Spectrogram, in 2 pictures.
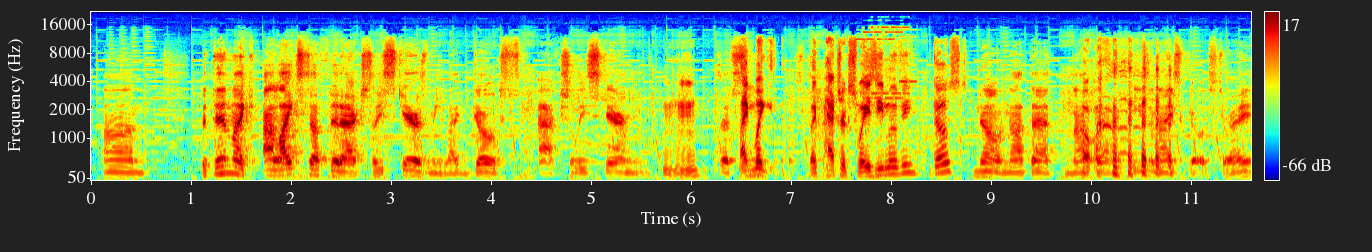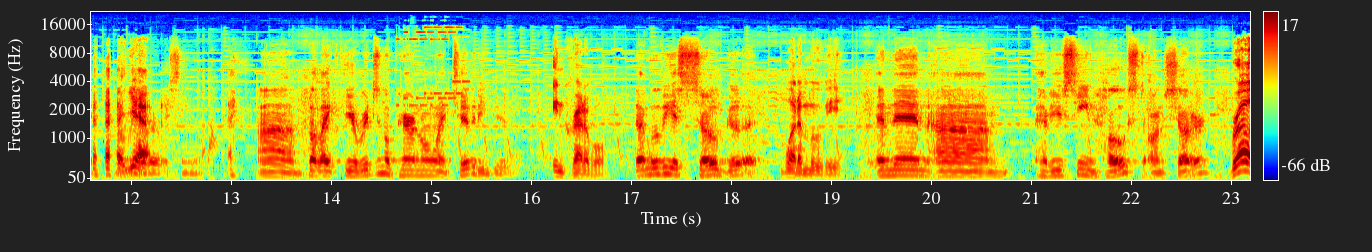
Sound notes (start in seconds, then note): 10.0 laugh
